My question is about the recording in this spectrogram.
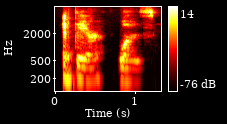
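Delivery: slow whisper into silence; slow, soft, hushed close. A narrator's reading. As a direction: let the silence settle, barely breathed. Suspense after the fall.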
